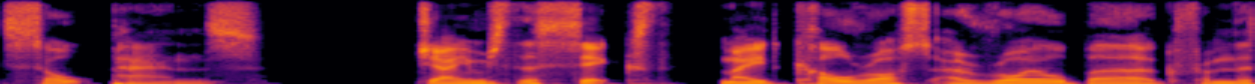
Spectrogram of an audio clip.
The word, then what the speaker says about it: Culross: Pronounced Culross, not Culross, and getting that wrong in front of a local will earn you a look that could curdle milk.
